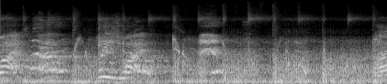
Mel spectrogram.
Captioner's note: crying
